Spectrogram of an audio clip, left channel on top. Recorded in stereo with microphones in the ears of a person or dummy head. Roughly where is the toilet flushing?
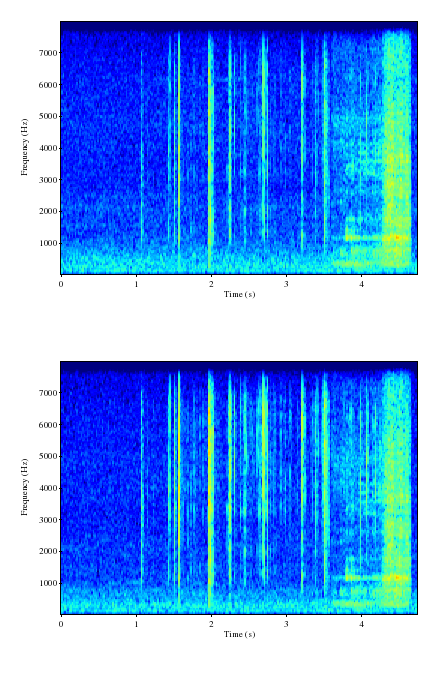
Centre.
